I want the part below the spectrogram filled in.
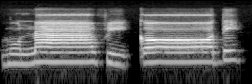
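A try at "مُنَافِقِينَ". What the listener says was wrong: tapi enggak boleh berhenti harusnya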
